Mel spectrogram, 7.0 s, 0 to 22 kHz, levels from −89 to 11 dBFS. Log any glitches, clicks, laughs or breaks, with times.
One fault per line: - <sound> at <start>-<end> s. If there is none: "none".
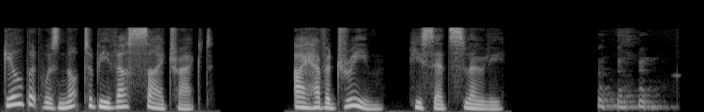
- laugh at 6.0-6.8 s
